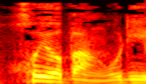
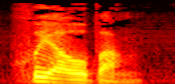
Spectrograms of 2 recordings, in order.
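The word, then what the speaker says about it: 후야오방 (胡耀邦): 그러다가 이제 불을 지르게 된 것이 어, 호요방 우리 뭐 한자식 발음으로는 호요방이고 예. – 후야오방 어, 그 당시에 이제 총석이 음.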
